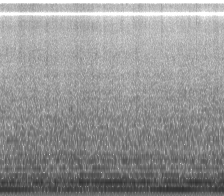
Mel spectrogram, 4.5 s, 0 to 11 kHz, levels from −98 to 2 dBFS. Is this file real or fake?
fake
